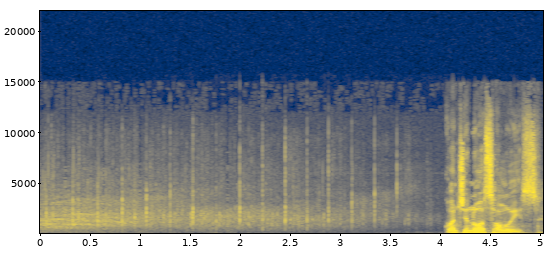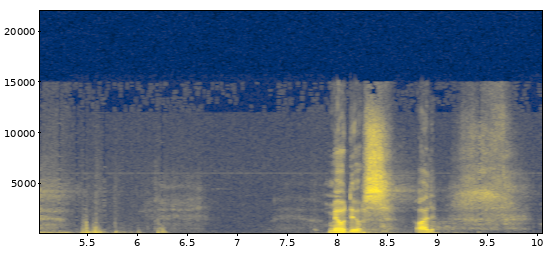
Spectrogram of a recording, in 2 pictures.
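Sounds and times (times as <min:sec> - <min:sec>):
audience applause: 0:00.0 - 0:03.7.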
